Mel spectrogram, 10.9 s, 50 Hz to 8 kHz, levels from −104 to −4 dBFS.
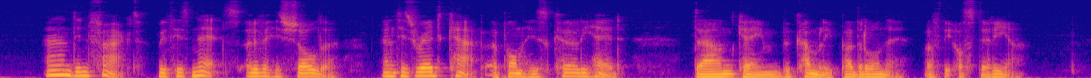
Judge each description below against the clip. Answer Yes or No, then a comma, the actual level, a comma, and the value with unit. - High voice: No, low, 120 Hz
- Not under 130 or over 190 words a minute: Yes, slow, 135 wpm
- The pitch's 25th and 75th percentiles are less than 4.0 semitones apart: No, average, 5.0 semitones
